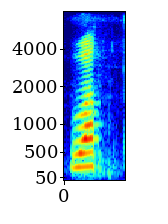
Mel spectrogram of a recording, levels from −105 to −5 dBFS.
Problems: none marked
